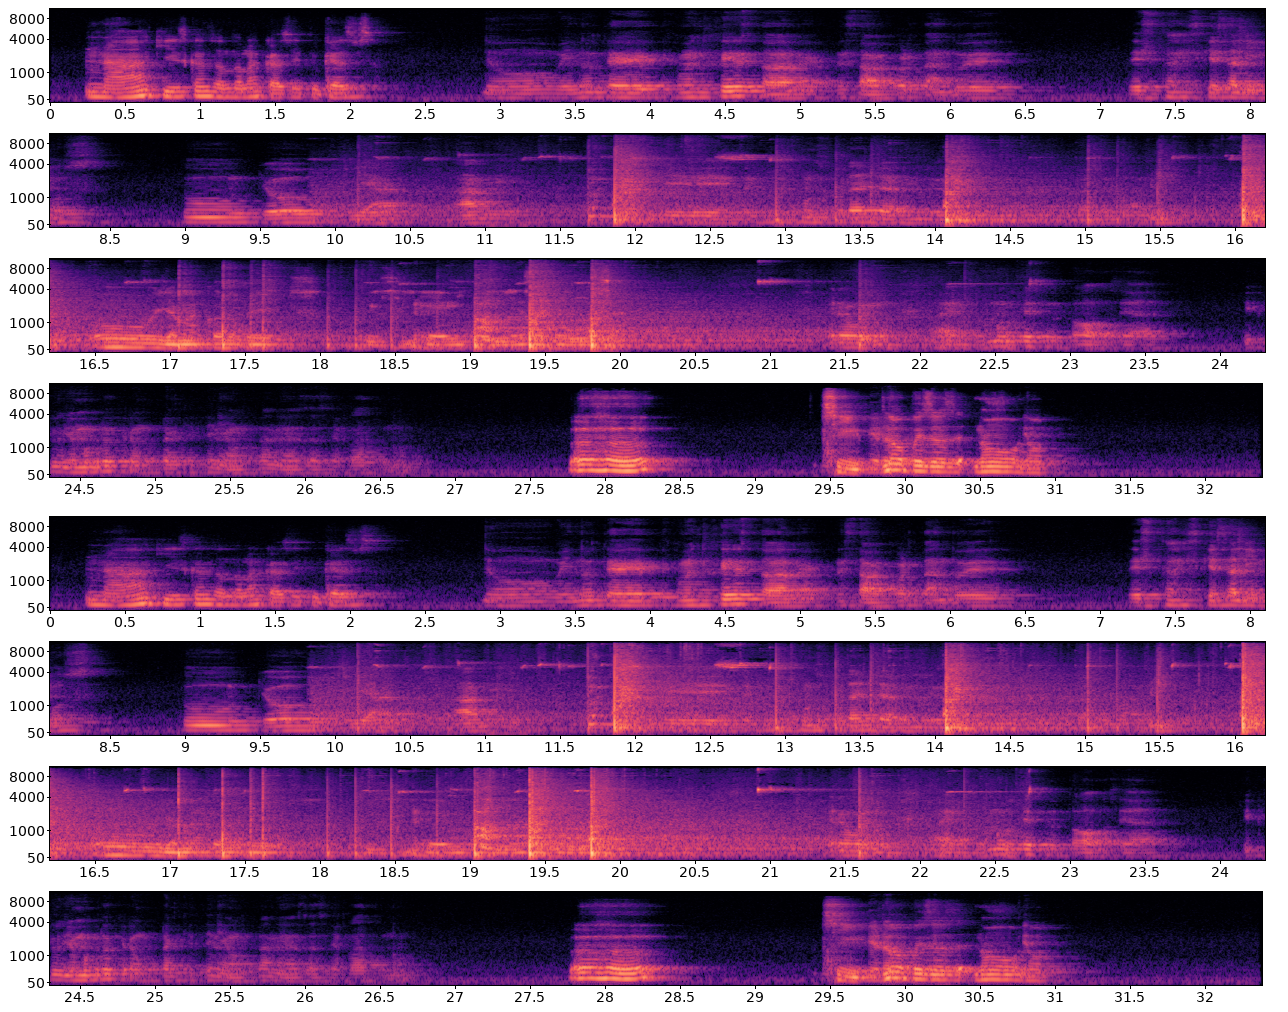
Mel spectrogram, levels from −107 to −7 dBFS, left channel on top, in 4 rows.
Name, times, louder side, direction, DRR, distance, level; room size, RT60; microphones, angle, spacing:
voice 1, 0.2-2.2 16.5-18.0 18.3-20.1 27.8-28.4 29.5-30.9, left 3 dB, 45° left, 11 dB, 0.4 m, -36 dB
voice 2, 2.9-6.4 7.2-8.4 9.0-11.3 12.2-15.7 18.6-19.3 21.4-23.6 24.3-26.7 29.8-30.0, equal, 40° right, 1 dB, 2.2 m, -44 dB
sound 1, 9.8-22.8, right 4 dB, 70° right, 0.6 m, -39 dB
14.0 x 5.6 x 3.5 m, 0.66 s
head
